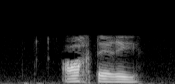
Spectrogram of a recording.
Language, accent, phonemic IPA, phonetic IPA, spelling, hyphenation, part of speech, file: Armenian, Eastern Armenian, /ɑχteˈʁi/, [ɑχteʁí], աղտեղի, աղ‧տե‧ղի, adjective, Hy-աղտեղի.ogg
- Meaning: dirty, impure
